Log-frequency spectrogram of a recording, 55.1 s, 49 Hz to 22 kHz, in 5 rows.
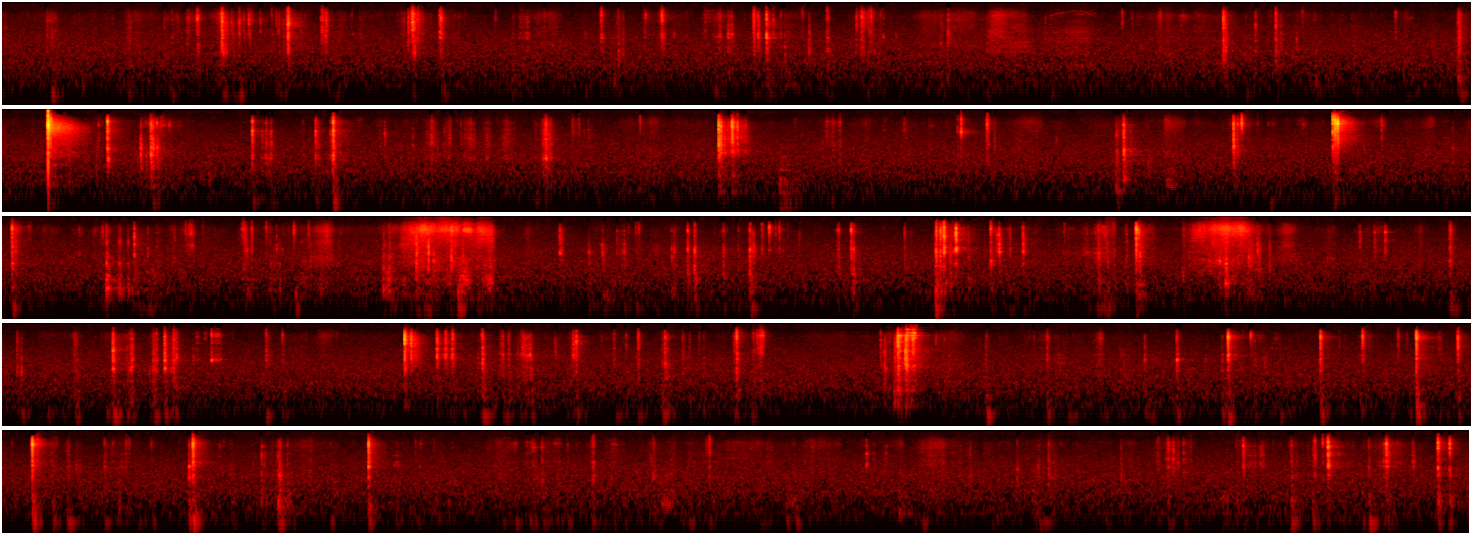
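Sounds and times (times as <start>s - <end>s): short scraping rustles: 24.9s - 25.8s
light clicks and taps of tools: 47.8s - 55.0s.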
